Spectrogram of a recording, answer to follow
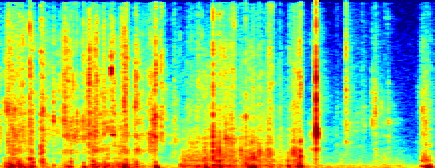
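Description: Rustling and crinkling of a black nylon-mesh bag and its white packing paper as they are handled, with many small crackles and one sharp click about three seconds in.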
